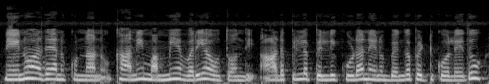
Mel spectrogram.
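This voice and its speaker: A woman's voice: medium pitch, fairly even intonation, brisk, a little mellow, natural voice. A woman voicing a playful, teasing young woman who ribs her brother in an audiobook reading. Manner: chatty, teasing.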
